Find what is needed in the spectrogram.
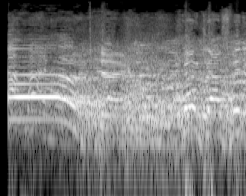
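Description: A man's loud held shout that drops in pitch after about half a second, followed by several people chattering over each other.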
